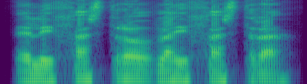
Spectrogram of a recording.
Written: el hijastro/a

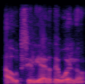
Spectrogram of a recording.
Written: auxiliar de vuelo

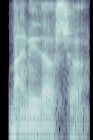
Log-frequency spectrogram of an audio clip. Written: vanidoso

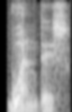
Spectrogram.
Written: guantes

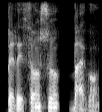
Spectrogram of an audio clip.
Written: perezoso/vago

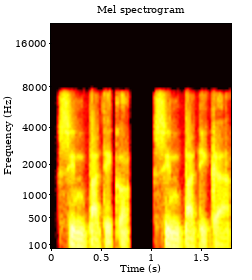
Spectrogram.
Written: simpatico-a

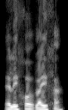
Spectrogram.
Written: el hijo/a

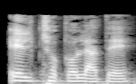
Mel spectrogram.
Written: el chocolate

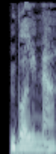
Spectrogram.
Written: boina

